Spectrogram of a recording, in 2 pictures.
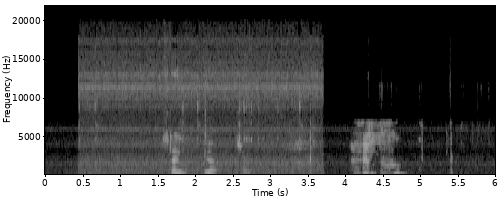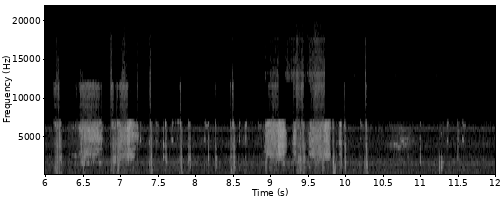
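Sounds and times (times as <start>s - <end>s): short hissy sounds: 0.4s - 3.7s, 9.0s - 9.9s.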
